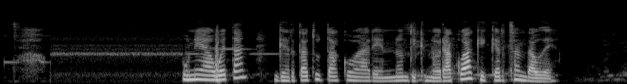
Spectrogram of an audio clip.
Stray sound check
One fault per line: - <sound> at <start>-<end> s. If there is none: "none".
none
